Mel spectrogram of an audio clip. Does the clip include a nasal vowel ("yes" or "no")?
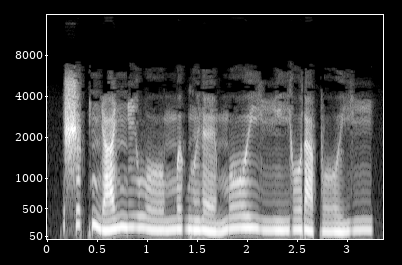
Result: yes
